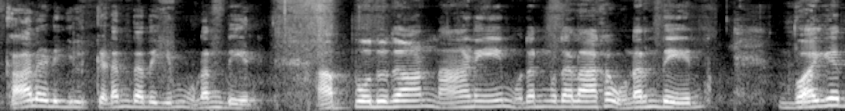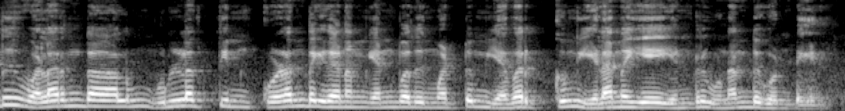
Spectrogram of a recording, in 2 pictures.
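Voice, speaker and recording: A man's voice: high voice, dark tone. An older man telling a heartfelt first-person story as narrator.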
